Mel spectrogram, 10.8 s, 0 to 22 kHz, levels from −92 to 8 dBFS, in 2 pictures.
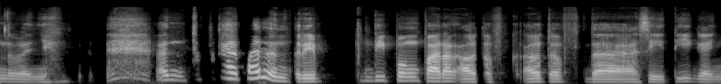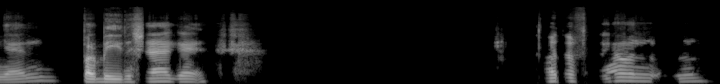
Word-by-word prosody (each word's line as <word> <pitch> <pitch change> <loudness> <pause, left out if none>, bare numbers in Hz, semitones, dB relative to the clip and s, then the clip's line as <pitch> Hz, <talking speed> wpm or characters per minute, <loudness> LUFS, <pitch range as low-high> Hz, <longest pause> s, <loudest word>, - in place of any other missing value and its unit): naman 125 -3 -5
yun. 120 +1 -6 0.7
An 210 - 0
teka, 270 +5 +4
panong 285 - +4
trip, 150 0 +5 0.3
yung 175 - -16
tipong 185 -2 +1
parang 155 -2 +7
out 130 +1 +2
of 130 - -7 0.2
out 140 +1 0
of 140 - -10
the 125 -1 +2
city, 135 +3 -2
ganiyan. 130 +8 -7 0.2
Probinsya, 130 +3 -1
ga 135 - -4 2.7
Out 150 +1 -6
of 160 -2 -9 0.2
town, 165 -2 -8 0.2
hmm. 150 +2 -19
145 Hz, 120 wpm, -25 LUFS, 130-165 Hz, 2.7 s, parang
